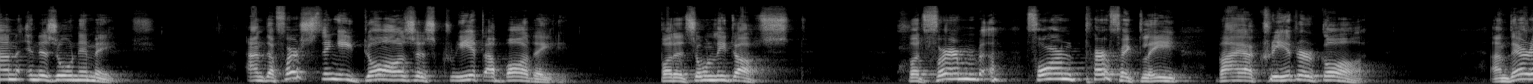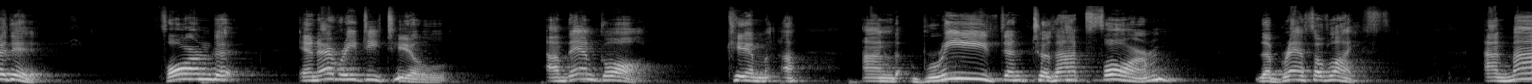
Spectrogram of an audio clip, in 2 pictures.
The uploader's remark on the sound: a Gospel Audio Recording from Ballyclare Gospel Hall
